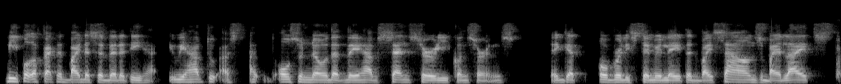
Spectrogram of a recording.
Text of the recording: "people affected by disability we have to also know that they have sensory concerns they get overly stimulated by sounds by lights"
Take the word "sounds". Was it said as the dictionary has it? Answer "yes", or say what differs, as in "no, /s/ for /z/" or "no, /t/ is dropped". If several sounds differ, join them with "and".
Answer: no, /s/ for /z/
